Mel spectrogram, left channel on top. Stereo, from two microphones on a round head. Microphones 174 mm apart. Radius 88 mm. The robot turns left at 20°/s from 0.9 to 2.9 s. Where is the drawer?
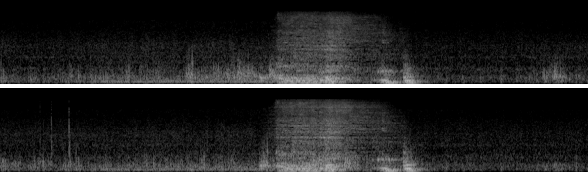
35° right (ahead or behind), 1.2 m; by 4.2 s 40° right (ahead or behind), 1.2 m.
